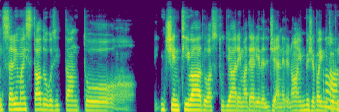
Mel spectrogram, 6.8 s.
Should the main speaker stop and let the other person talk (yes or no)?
yes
